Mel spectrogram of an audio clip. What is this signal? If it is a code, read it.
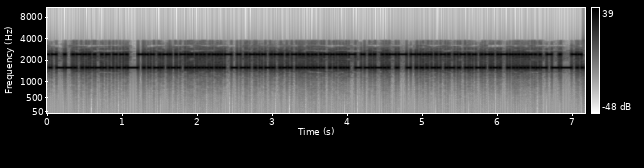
RTTY, about 45.45 baud. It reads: MK 28 CHAFFROC CHAFF ROCKET LAUNCHERS.
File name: fsk850 / battleshipnj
